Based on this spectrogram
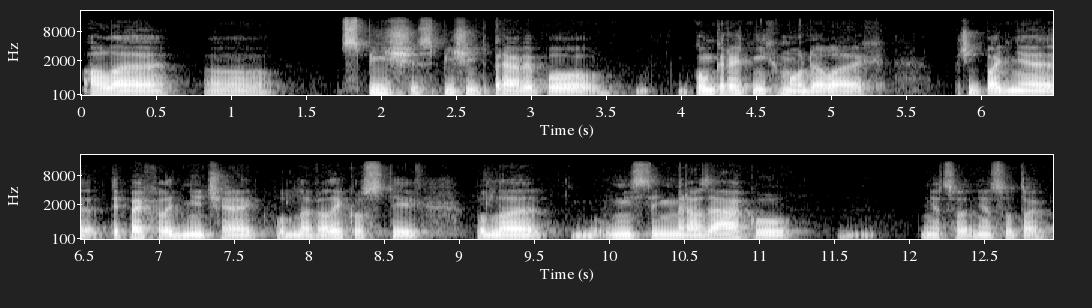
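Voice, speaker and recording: A man talks through his points in a steady, level voice. His tone is dark and mellow, and he pauses often with filler sounds. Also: fairly high pitch. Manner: hesitant, many fillers and restarts. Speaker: guest, marketing association chairman. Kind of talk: casual interview talk.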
